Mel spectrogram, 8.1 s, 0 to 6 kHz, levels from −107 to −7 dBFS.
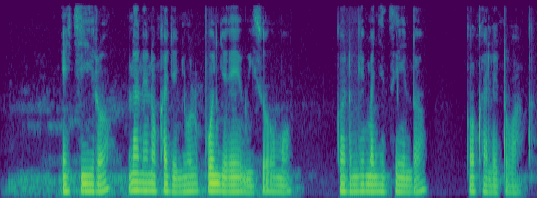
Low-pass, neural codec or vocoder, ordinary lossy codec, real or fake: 5.4 kHz; none; none; real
